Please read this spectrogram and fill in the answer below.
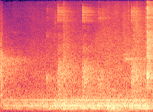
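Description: Table tennis rally: the ball clicks lightly off the bats and table a few times, over a low steady hum in the hall.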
